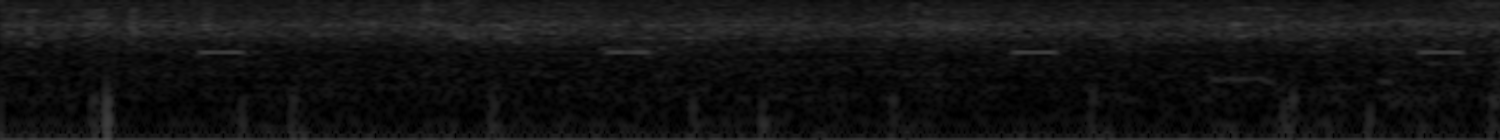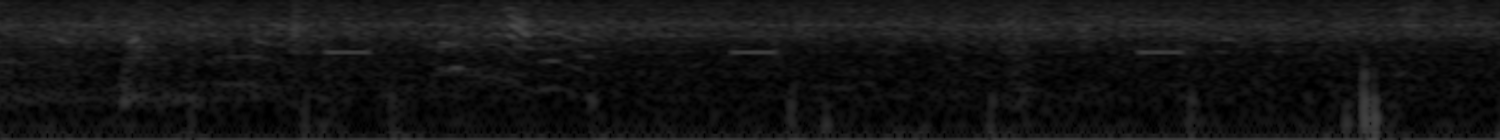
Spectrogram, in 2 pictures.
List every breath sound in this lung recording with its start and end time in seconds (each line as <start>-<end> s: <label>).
No breath sounds were labelled in this clip.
